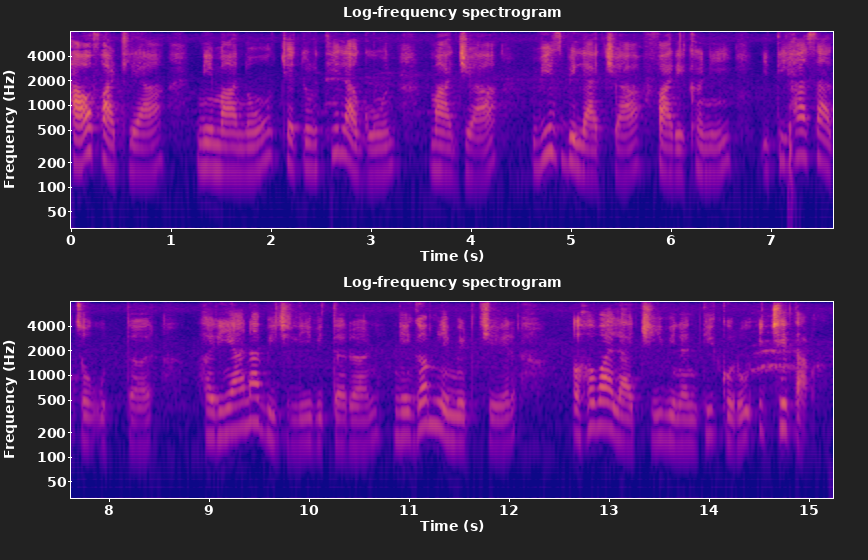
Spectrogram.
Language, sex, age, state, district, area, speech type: Goan Konkani, female, 18-30, Goa, Salcete, urban, read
